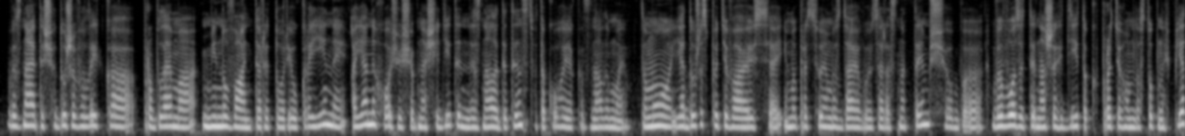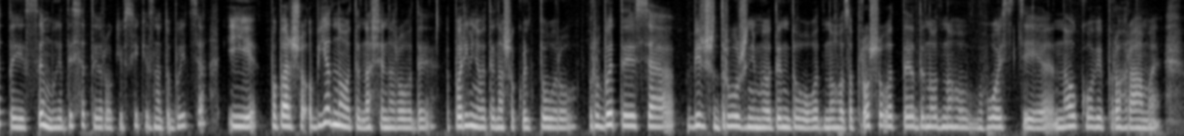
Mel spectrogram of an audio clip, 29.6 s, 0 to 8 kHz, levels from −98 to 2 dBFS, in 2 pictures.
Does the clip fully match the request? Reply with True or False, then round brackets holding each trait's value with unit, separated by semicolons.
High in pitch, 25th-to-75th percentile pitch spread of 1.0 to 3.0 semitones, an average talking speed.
True (210 Hz; 2.4 semitones; 140 wpm)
